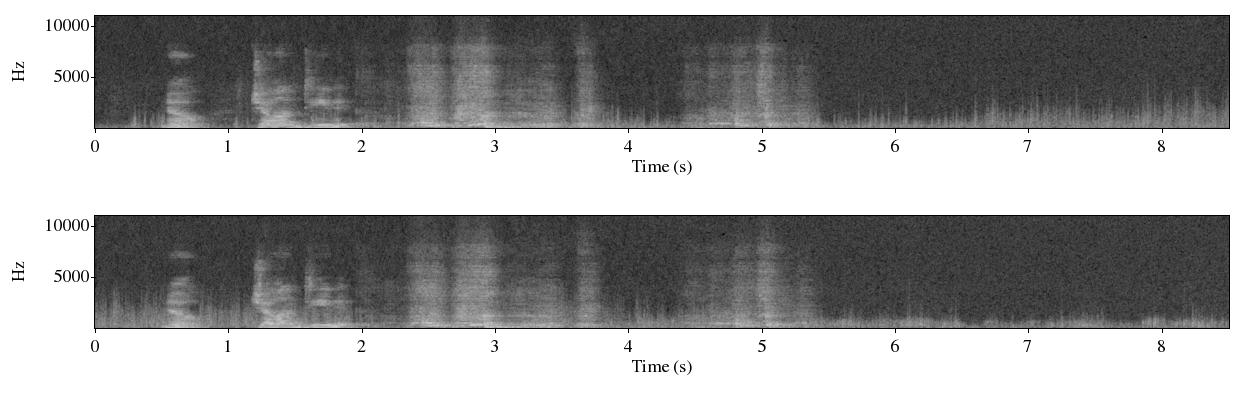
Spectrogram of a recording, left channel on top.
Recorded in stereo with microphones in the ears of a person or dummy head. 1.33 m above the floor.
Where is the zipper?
30° left (ahead or behind), 3 m.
